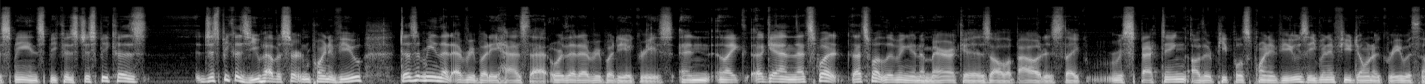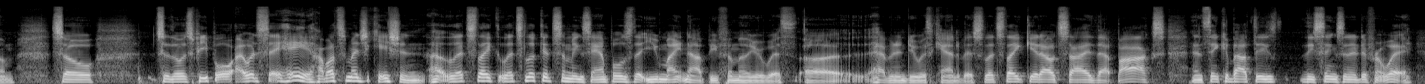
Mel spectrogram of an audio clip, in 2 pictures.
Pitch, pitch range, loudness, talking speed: 110 Hz, 95-125 Hz, -15 LUFS, 210 wpm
